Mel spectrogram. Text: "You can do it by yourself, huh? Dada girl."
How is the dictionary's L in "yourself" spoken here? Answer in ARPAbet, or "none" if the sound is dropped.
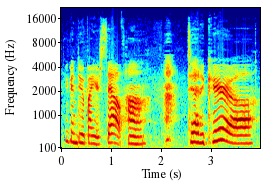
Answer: L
